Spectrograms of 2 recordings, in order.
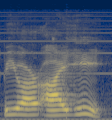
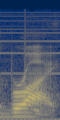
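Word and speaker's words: brei: did i spell it b-r-i-e it it almost sounds like matzo brie but it's not mozzarella it's matzo brai and i checked the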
